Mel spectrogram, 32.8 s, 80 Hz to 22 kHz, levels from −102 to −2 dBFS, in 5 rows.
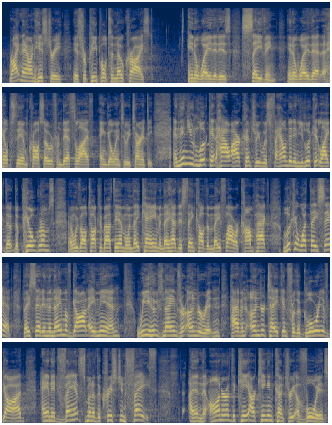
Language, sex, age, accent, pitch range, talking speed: English, male, 40-59, American, 165-220 Hz, 205 wpm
